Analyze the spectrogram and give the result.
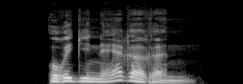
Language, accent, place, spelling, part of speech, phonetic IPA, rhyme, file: German, Germany, Berlin, originäreren, adjective, [oʁiɡiˈnɛːʁəʁən], -ɛːʁəʁən, De-originäreren.ogg
- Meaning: inflection of originär: 1. strong genitive masculine/neuter singular comparative degree 2. weak/mixed genitive/dative all-gender singular comparative degree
